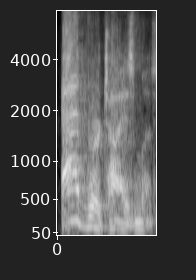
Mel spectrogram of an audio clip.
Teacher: So the stress on the first syllable, advertisement.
